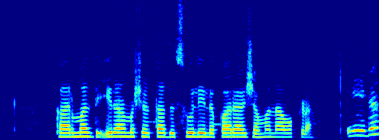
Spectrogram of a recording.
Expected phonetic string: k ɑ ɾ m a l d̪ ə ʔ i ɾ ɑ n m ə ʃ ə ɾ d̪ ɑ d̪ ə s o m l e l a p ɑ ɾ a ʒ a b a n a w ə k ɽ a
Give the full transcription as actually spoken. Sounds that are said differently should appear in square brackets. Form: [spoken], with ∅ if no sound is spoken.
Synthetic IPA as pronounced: k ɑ ɾ m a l d̪ ə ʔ i ɾ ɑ n m ə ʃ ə ɾ [t̪] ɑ d̪ ə s o [∅] l e l a p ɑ ɾ a ʒ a [m] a n a w ə k ɽ a

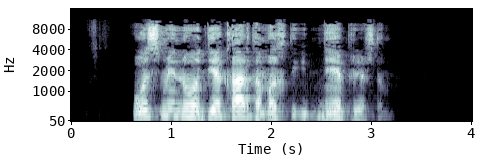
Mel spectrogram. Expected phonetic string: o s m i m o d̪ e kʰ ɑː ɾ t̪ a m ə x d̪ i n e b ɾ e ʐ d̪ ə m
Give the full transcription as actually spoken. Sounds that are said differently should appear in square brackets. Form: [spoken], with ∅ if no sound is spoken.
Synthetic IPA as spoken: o s m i [n] o d̪ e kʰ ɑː ɾ t̪ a m ə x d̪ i n e [p] ɾ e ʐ d̪ ə m

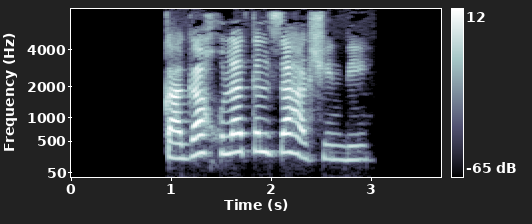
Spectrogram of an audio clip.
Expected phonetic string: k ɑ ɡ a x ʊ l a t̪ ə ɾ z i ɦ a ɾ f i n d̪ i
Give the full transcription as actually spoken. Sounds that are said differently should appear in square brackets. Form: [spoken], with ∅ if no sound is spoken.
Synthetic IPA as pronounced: k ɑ ɡ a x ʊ l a t̪ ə [l] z [a] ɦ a ɾ [ʃ] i n d̪ i

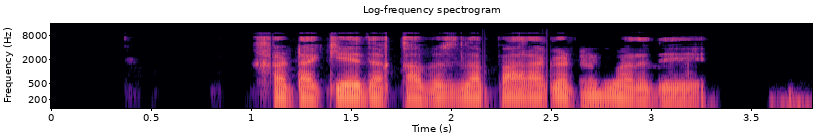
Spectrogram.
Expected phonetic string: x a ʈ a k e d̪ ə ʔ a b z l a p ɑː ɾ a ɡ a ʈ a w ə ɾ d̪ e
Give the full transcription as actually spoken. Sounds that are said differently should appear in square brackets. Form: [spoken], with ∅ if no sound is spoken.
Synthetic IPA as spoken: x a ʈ a k e d̪ ə [q] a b z l a p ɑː ɾ a ɡ a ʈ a w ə ɾ d̪ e

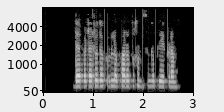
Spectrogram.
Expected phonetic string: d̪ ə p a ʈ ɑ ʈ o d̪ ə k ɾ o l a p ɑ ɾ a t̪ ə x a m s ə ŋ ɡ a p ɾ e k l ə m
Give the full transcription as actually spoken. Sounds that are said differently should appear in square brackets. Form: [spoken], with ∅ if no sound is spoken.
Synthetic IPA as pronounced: d̪ ə p a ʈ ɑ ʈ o d̪ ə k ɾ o l a p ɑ ɾ a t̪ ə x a m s ə ŋ ɡ a p ɾ e k [ɽ] ə m

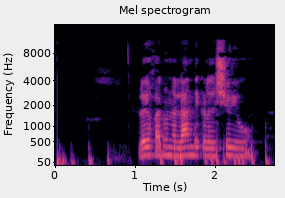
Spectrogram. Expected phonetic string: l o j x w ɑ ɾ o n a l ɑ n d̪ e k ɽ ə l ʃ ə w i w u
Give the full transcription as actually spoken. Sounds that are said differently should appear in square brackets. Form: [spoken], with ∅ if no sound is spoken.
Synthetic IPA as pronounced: l o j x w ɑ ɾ [u] n a l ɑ n d̪ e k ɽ ə l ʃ ə w i w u

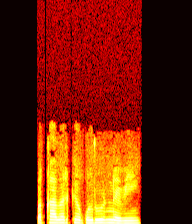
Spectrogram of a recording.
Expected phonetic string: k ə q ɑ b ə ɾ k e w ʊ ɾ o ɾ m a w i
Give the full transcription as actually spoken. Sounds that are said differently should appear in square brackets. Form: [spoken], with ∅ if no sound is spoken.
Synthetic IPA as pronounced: [p] ə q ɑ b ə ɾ k e [ɣ] ʊ ɾ [u] ɾ [n] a w i

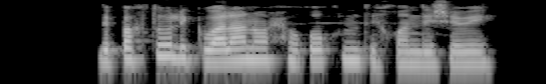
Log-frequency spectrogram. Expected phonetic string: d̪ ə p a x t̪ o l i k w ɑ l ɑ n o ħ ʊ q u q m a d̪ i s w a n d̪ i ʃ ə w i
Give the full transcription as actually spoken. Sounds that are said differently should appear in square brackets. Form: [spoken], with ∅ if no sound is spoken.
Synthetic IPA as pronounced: d̪ ə p a x t̪ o l i k w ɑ l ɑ n o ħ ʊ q u q [n] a d̪ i [x] w a n d̪ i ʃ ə w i

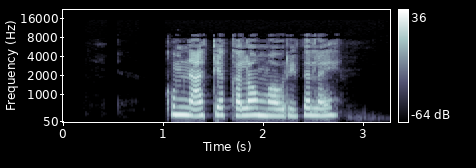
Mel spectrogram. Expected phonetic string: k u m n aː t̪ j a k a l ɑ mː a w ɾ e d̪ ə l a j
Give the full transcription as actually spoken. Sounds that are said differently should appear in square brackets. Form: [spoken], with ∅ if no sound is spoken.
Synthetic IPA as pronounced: k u m n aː t̪ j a k a l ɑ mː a w ɾ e d̪ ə l a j

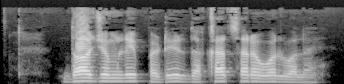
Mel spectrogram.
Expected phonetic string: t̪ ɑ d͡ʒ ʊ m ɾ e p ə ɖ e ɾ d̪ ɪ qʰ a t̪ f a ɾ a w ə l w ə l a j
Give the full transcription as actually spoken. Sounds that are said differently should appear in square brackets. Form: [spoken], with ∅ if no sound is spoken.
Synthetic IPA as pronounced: [d̪] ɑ d͡ʒ ʊ m [l] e p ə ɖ e ɾ d̪ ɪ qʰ a t̪ [s] a ɾ a w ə l w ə l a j

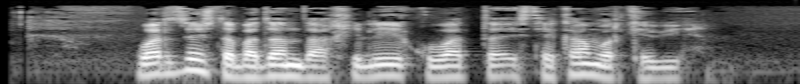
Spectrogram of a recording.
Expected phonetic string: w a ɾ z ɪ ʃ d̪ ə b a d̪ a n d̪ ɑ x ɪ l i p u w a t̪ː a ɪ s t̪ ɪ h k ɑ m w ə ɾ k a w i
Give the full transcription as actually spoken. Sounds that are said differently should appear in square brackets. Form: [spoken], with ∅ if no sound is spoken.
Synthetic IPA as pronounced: w a ɾ z ɪ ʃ d̪ ə b a d̪ a n d̪ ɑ x ɪ l i [q] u w a t̪ː a ɪ s t̪ ɪ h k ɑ m w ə ɾ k a w i

